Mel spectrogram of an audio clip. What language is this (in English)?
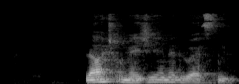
Kurdish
